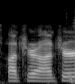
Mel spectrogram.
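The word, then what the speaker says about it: Hunter × Hunter: I mean, you're not actually supposed to pronounce it. Like Hunter X Hunter is Hunter Hunter.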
